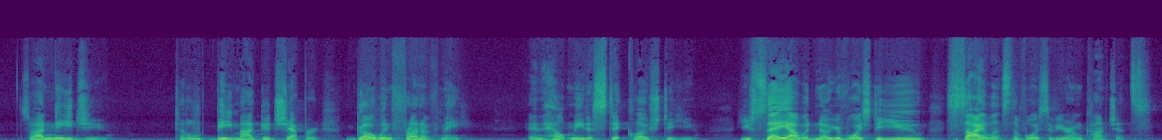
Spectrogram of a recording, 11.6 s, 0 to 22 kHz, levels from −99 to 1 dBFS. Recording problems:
none

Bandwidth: 16 kHz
